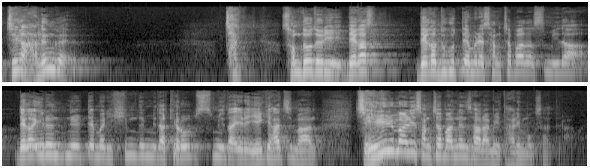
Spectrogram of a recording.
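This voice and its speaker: A man, a pastor preaching a sermon in an animated way, asking rhetorical questions and acting out quoted speech. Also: sits high, brisk.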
